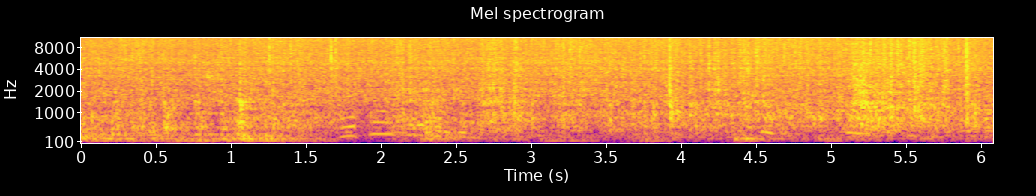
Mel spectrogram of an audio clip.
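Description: Indistinct crowd chatter over a steady hiss, with a few sharp knocks as a polar bear pushes a hollow plastic barrel about on concrete.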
